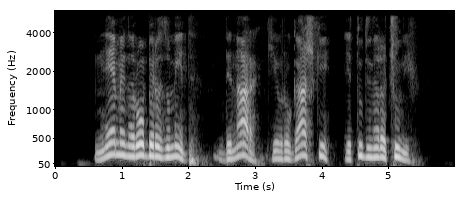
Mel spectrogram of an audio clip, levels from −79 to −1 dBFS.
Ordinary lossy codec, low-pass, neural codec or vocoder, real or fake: AAC, 24 kbps; 5.4 kHz; codec, 16 kHz, 4 kbps, FreqCodec, larger model; fake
